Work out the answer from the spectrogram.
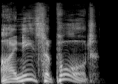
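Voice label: Speech Quick Commands Need Support, British English; World Of Warships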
